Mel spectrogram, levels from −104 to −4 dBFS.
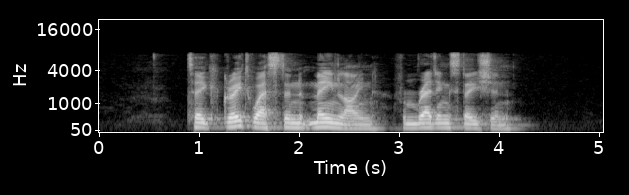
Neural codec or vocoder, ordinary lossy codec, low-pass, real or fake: none; none; 7.2 kHz; real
